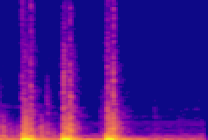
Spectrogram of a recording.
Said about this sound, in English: And the knock at the door happens again, louder.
